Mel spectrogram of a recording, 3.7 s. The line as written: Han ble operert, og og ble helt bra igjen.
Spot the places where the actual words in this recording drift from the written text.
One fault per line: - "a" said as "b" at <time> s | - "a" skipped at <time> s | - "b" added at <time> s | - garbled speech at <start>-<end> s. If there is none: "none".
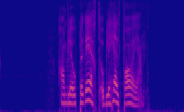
- "og" skipped at 2.1 s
